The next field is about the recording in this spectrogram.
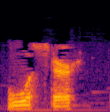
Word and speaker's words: Worcester: Very simply, Worcester.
